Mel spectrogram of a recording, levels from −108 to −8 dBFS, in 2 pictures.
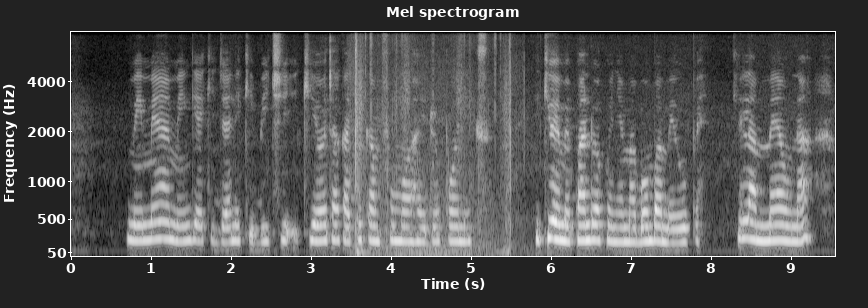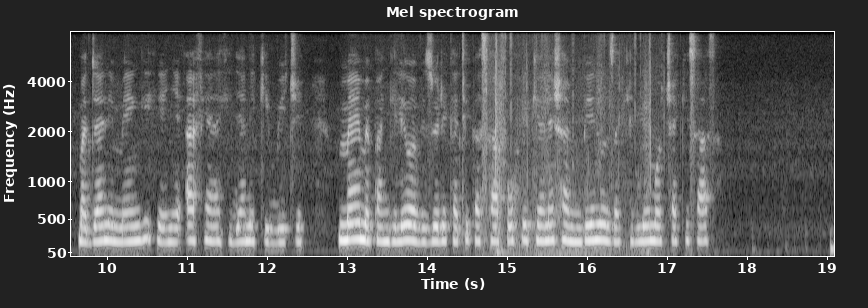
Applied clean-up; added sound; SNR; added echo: none; Crackle; 17 dB; none.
